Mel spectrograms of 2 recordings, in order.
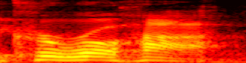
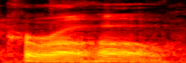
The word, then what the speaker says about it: Corojo: do Coroha. I always pronounce the J as an H. Oh. Well, I was too, but I was calling it Coroho. Oh, Coroho or Coroha? Coroha.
